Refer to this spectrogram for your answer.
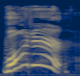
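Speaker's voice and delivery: high, loud desperate yell. A narrator's reading. Boy yells to conjure water, desperate. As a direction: shout the spell word with all force. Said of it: "Alex yelled".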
